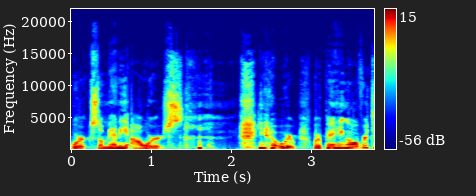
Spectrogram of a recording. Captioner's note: chuckles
